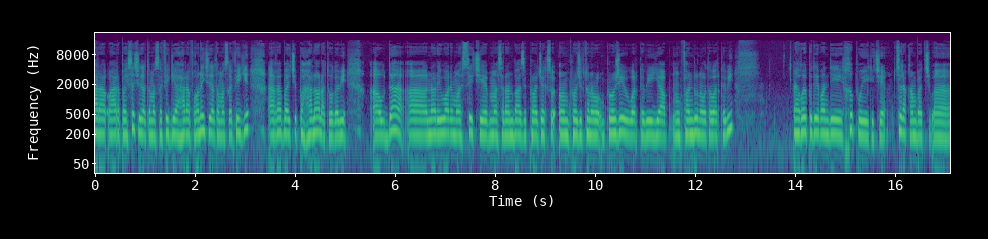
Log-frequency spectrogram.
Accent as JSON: {"language": "Pashto", "country": "Afghanistan", "said": "ځکه زه هم د افغانستان یو وګړی یم"}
